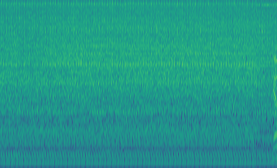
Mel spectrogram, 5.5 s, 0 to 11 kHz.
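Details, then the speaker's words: 5000 W Husky generator with a 9 hp Briggs & Stratton engine, revived after seizing: steady, even engine drone with no knocks or surging; no load about 61.5 Hz, 122–123 V, choke off right away. "issues getting the machine started it sounds good was able to turn the choke off right away and the no load speeds pretty good at around 61 1/2 Hertz"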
